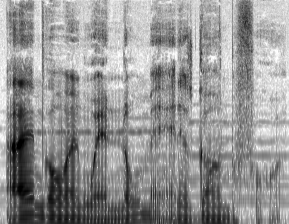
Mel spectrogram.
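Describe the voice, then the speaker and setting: An actor playing a breezy, confident, eager man in a radio drama, with an excitable, halting way of talking. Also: low voice, gravelly, faint music behind, heavily acted. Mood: upbeat. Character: easygoing, eager male government codebreaker, breezy and confident.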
